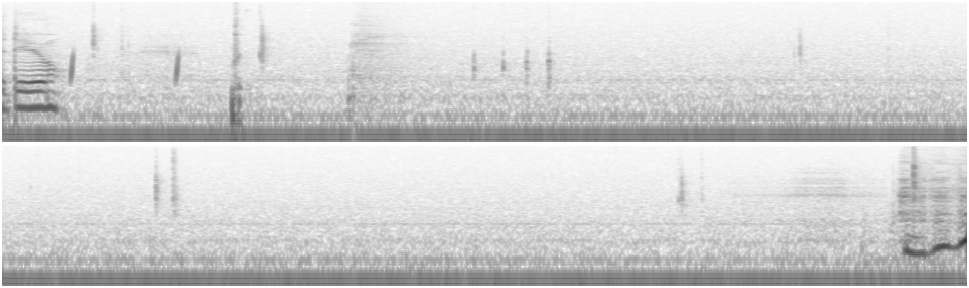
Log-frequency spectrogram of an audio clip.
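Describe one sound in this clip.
Soft interface clicks sound a few times.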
